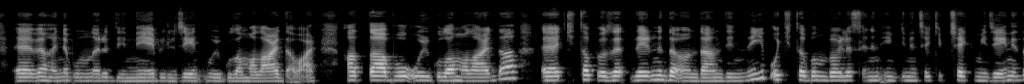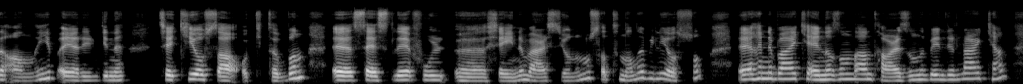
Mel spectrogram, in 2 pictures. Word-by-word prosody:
eee, 170 Hz, 0 st, +2 dB
ve, -, -, +1 dB
hani, 175 Hz, 0 st, -3 dB
bunları 170 Hz, 0 st, -6 dB
dinleyebileceğin 160 Hz, 0 st, -4 dB
uygulamalar 155 Hz, -1 st, -1 dB
da -, -, -6 dB
var. 155 Hz, -, -3 dB, 0.3 s
Hatta, 195 Hz, -1 st, +4 dB
bu 195 Hz, 0 st, +1 dB
uygulamalarda, 180 Hz, +6 st, +1 dB, 0.3 s
eee, 190 Hz, +1 st, +3 dB
kitap 220 Hz, -2 st, -1 dB
özetlerini 195 Hz, +2 st, +1 dB
de 200 Hz, -, +5 dB
önden 160 Hz, -1 st, -1 dB
dinleyip 190 Hz, -, -4 dB
o -, -, -3 dB
kitabın, 195 Hz, -3 st, -2 dB
böyle, 185 Hz, 0 st, 0 dB
senin 185 Hz, 0 st, -7 dB
ilgini 185 Hz, -1 st, -9 dB
çekip 185 Hz, 0 st, -10 dB
çekmeyeceğini 185 Hz, 0 st, -3 dB
de 220 Hz, -, +3 dB
anlayıp 190 Hz, +10 st, -3 dB
eğer 190 Hz, -2 st, +4 dB
ilgini 190 Hz, +1 st, -2 dB, 0.3 s
çekiyorsa 220 Hz, -3 st, +4 dB
o -, -, -6 dB
kitabın, 260 Hz, -, 0 dB, 0.3 s
eee, 195 Hz, -1 st, +9 dB
sesli 200 Hz, +1 st, +5 dB
ful 210 Hz, 0 st, -2 dB, 0.2 s
eee, 170 Hz, -1 st, -1 dB
şeyini, 170 Hz, +5 st, 0 dB
versiyonunu 175 Hz, +6 st, -2 dB
satın 245 Hz, -6 st, -4 dB
alabiliyorsun. 260 Hz, -, -4 dB, 0.3 s
Eee, 230 Hz, +2 st, +5 dB
hani, 270 Hz, +1 st, +1 dB
belki 255 Hz, 0 st, +2 dB
en 215 Hz, 0 st, +5 dB
azından 240 Hz, +1 st, 0 dB
tarzını 195 Hz, +2 st, -1 dB
belirlerken, 245 Hz, +7 st, -2 dB
190 Hz, 135 wpm, -22 LUFS, 170-220 Hz, 0.3 s, eee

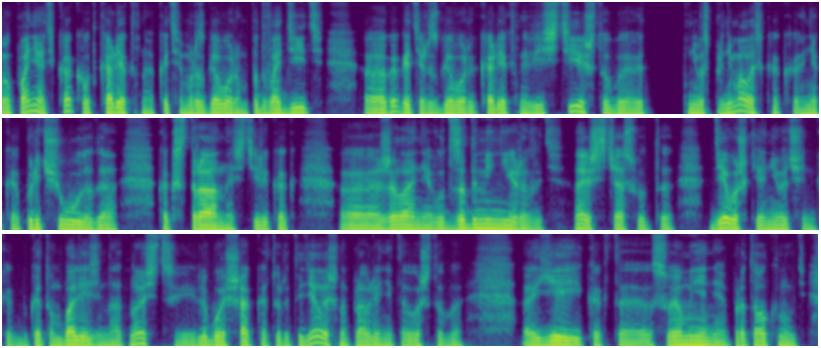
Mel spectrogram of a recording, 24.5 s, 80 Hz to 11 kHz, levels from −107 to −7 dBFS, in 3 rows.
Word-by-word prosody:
понять, 140 Hz, -, +1 dB
как 170 Hz, +1 st, -3 dB
вот 115 Hz, -4 st, -2 dB
корректно 125 Hz, -5 st, +1 dB
к -, -, -10 dB
этим 110 Hz, -2 st, -2 dB
разговорам 110 Hz, -2 st, +1 dB
подводить, 115 Hz, +3 st, 0 dB, 0.4 s
э, 115 Hz, -2 st, +2 dB
как 155 Hz, -2 st, -1 dB
эти 120 Hz, -2 st, +1 dB
разговоры 110 Hz, 0 st, 0 dB
корректно 115 Hz, 0 st, 0 dB
вести, 110 Hz, +9 st, -1 dB
чтобы 110 Hz, -3 st, -3 dB
это 105 Hz, -1 st, -2 dB, 0.4 s
не 120 Hz, -1 st, +1 dB
воспринималось, 120 Hz, +2 st, -1 dB
как, 105 Hz, -2 st, -10 dB
э, 110 Hz, -, -3 dB
некая 110 Hz, -2 st, -3 dB
причуда, 120 Hz, -1 st, +2 dB
да, 110 Hz, +1 st, -1 dB, 0.4 s
как -, -, -4 dB
странность 115 Hz, -4 st, +2 dB
или 110 Hz, -1 st, 0 dB
как, 105 Hz, +1 st, -5 dB, 0.4 s
э, 110 Hz, -1 st, +1 dB
желание, 115 Hz, 0 st, +3 dB
вот, 110 Hz, -1 st, -1 dB
задоминировать. 120 Hz, -4 st, +2 dB
Знаешь, 125 Hz, -5 st, +1 dB
сейчас 115 Hz, -4 st, -3 dB
вот, 105 Hz, -2 st, -5 dB
э, 110 Hz, -2 st, -5 dB, 0.4 s
девушки, 125 Hz, -1 st, +3 dB
они 115 Hz, +1 st, 0 dB
очень, 105 Hz, -1 st, -4 dB
как 105 Hz, +1 st, -8 dB
бы, 105 Hz, 0 st, -9 dB
к 100 Hz, -, -19 dB
этому 110 Hz, -1 st, -1 dB
болезненно 105 Hz, -4 st, +3 dB
относятся. 130 Hz, +1 st, -3 dB
И 105 Hz, 0 st, -5 dB
любой 120 Hz, +1 st, +2 dB
шаг, 110 Hz, -2 st, -1 dB
который 110 Hz, 0 st, -6 dB
ты 115 Hz, -, -4 dB
делаешь 150 Hz, 0 st, +1 dB
в -, -, -31 dB
направлении 110 Hz, -1 st, -1 dB
того, 115 Hz, +1 st, -2 dB
чтобы, 105 Hz, -1 st, -7 dB, 0.6 s
э, 115 Hz, -, 0 dB
ей 110 Hz, -1 st, +5 dB
как-то 105 Hz, -1 st, -4 dB
своё 120 Hz, +3 st, +2 dB
мнение 115 Hz, -5 st, +3 dB
протолкнуть, 110 Hz, -1 st, -1 dB
110 Hz, 145 wpm, -22 LUFS, 105-120 Hz, 0.6 s, ей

